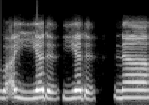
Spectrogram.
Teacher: دال ساکن ہے تو یہاں پہ قلقلہ ہوگا.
